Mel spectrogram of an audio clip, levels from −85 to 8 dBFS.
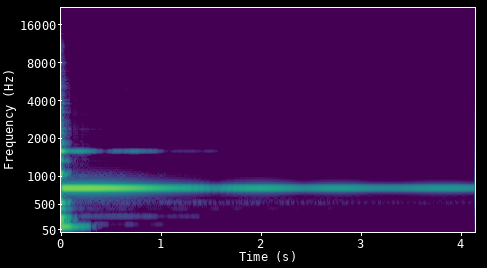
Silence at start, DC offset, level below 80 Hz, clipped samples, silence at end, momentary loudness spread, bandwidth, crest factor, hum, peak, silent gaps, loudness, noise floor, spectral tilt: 0 s; under 0.1%; -68 dBFS; under 0.1%; 0.15 s; 26 LU; 4.1 kHz; 20 dB; none; 0 dBFS; none; -17 LUFS; -43 dBFS; -8 dB/octave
